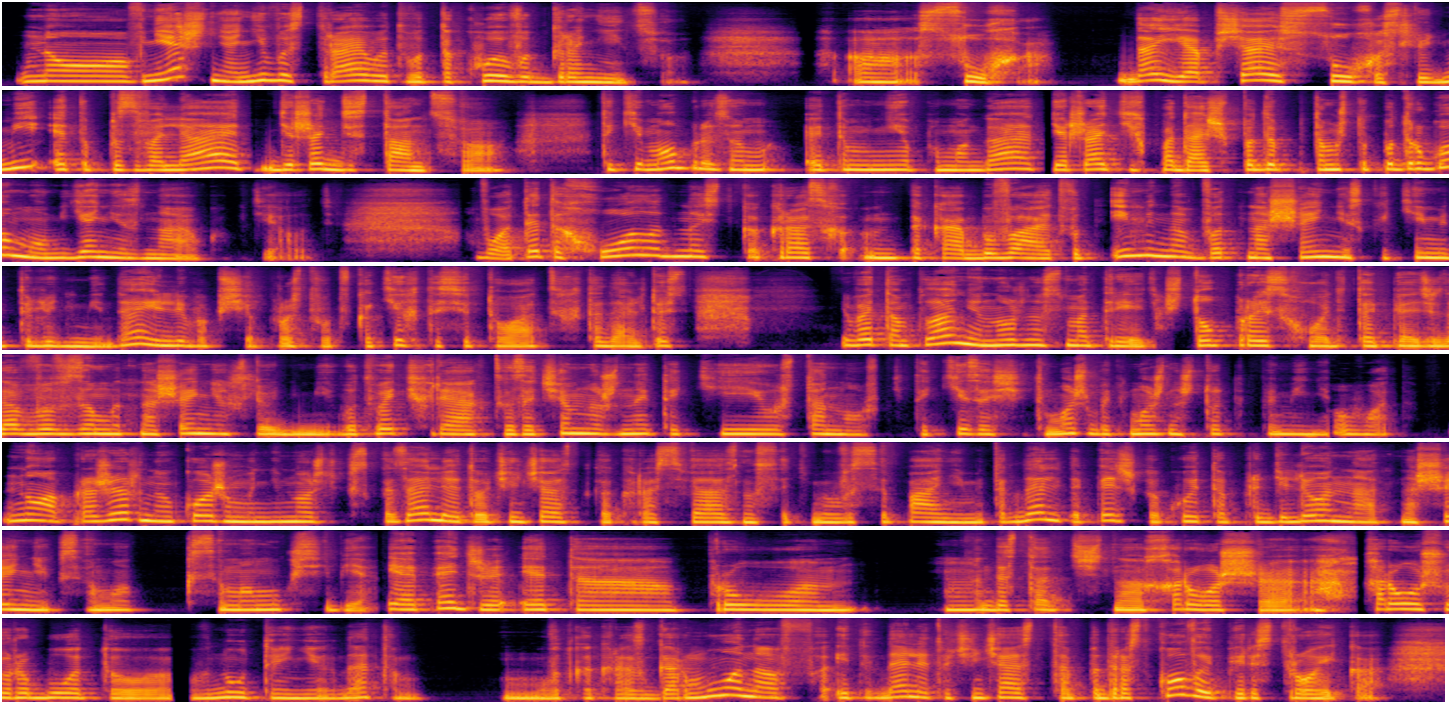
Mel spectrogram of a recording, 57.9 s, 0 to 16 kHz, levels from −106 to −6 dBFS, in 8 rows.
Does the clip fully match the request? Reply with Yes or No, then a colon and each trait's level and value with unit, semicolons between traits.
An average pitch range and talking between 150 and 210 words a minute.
Yes: average, 3.0 semitones; average, 155 wpm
